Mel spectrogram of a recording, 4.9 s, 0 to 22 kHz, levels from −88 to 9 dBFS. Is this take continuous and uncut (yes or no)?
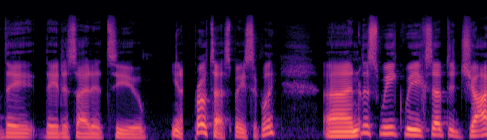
no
